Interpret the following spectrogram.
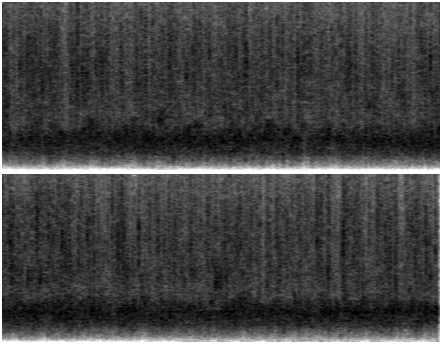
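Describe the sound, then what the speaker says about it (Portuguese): Loud, sustained audience applause at a children's rights anniversary arts performance, a dense, even roar of many hands clapping continuously from start to finish. "Um aplauso para todos eles."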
